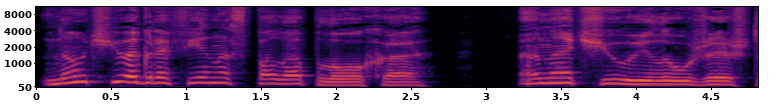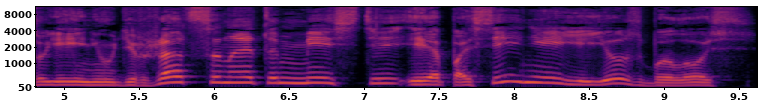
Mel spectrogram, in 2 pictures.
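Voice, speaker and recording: A man narrates a classic story with dramatic expression. His voice is high and highly animated. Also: a little slow. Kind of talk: literary audiobook reading.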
